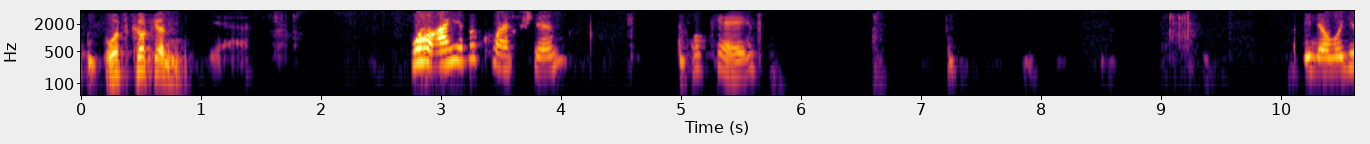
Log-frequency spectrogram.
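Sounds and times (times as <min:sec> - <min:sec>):
speech: 0:00.2 - 0:01.0, 0:02.8 - 0:04.1, 0:05.0 - 0:05.8, 0:10.1 - 0:10.6
playing cards being shuffled with papery riffles and taps: 0:09.0 - 0:09.5.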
